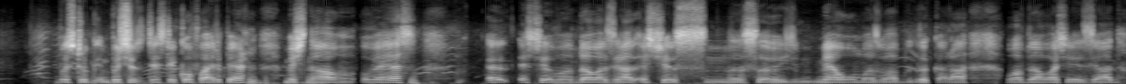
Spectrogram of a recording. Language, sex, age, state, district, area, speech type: Kashmiri, other, 18-30, Jammu and Kashmir, Kupwara, rural, spontaneous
